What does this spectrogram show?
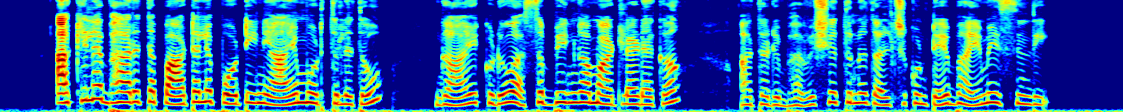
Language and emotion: Telugu, fearful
